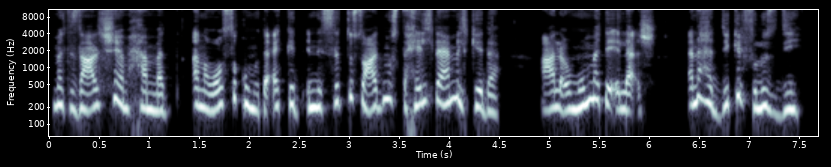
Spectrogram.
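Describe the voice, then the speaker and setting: Woman voicing calm reasoning Egyptian man, fast talk, dry mic. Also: medium pitch, husky, dry recording. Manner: soothing, reasoning. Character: calm man, a fair-minded engineer neighbor.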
